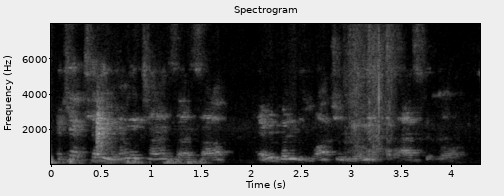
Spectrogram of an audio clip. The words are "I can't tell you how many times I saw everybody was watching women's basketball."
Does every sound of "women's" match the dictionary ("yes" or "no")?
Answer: no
